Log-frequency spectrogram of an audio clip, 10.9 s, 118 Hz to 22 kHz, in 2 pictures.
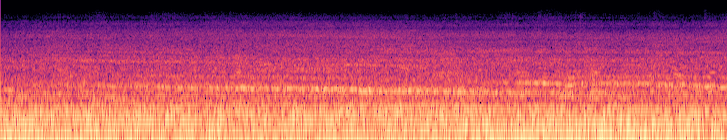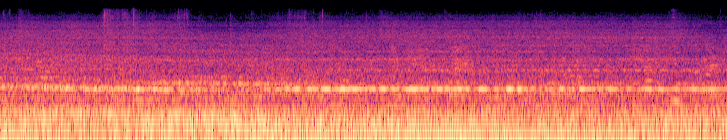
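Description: Metro train pulling into the opposite platform, its motor whine falling in pitch as it slows and then levelling off into a steady tone. Under it runs the steady hum of the C151 train standing with its doors open.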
